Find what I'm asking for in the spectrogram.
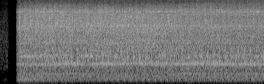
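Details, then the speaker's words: Twin-turbo Subaru Forester, after fixing fouled spark plugs that caused misfiring, catches and settles into a steady, even idle with no stumble or miss; normal idle, with separately suspected low-rpm compressor surge under boost. "it seemed like it was coming on pretty pretty smooth right that's good we made some progress we figured out what the issue was it was fouled up spark plugs"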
